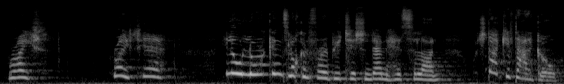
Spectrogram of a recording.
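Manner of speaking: high, chirpy Irish busybody voice; high sing-song gossip voice; nosy neighbour. Retold or imitated. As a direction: play the nosy old neighbour prying sweetly. Mrs Brady suggests beautician job.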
